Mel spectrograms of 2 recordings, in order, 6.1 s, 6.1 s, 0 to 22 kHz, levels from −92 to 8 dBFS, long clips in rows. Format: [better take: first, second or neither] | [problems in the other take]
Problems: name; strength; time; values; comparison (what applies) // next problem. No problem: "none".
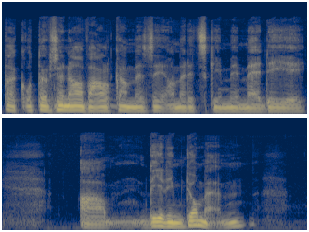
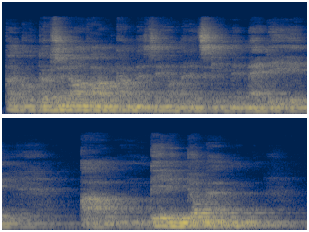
first | off-mic speech; far // room echo; noticeable; dies away in 1.3 s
